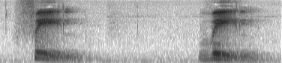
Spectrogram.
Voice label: "Fail" "veil"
